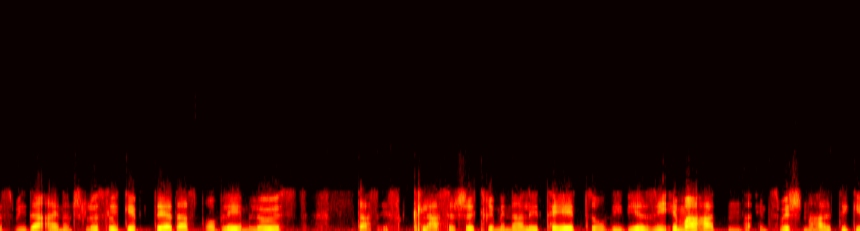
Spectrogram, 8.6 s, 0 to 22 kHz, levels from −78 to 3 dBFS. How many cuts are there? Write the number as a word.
zero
